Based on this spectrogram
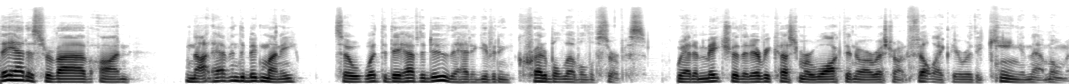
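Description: Over a quiet background, a man of medium pitch speaks very fast with an American accent and ordinary pitch variation. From US South, Charlotte, North Carolina. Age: 50s. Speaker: restaurateur and comedy club owner. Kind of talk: radio interview.

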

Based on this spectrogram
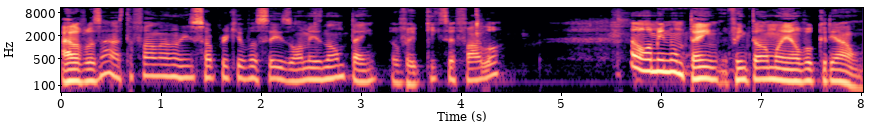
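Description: A man with a São Paulo interior accent talks fairly quickly at a fairly high pitch, with very wide pitch swings and long, frequent pauses, in a very clean recording with a silent background. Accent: Franca (São Paulo interior). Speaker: advertising and political marketing agency owner, volunteer group founder. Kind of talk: casual chat.

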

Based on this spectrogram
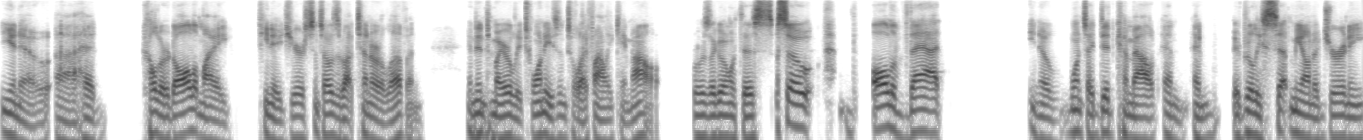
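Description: A man's plain, everyday voice with an American accent, fairly low pitch, ordinary pitch variation and a fairly quick pace, in dry, close sound with no echo and a quiet background. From Texas, Corpus Christi. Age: 60s. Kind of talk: casual chat.

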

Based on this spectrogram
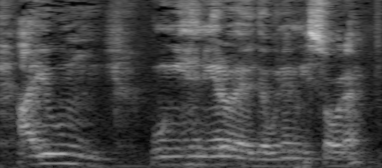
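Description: A man talks at a fairly slow pace with ordinary pitch variation. Audible room echo hangs around his voice. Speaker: podcast and radio host. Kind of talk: casual interview. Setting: studio.

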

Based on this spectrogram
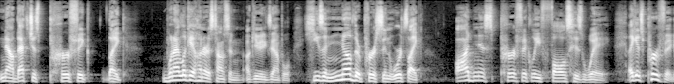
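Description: Moving at a moderate pace, a man with a fairly high pitch uses very wide pitch swings on a very clean recording with a silent background. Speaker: guest. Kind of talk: casual chat.

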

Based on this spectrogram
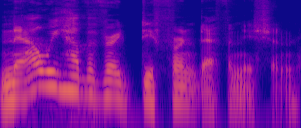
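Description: This voice carries an Australian accent. The background is silent and the recording very clean. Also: man. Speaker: podcast host and tech company executive. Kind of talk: podcast interview.

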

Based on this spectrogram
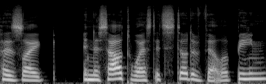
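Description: In an ordinary speaking voice, a woman talks at a moderate pace with ordinary pitch variation, the sound dry and close with no echo on a very clean recording with a silent background. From Las Vegas (moved from Los Angeles at age 4 or 5). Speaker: podcast co-host, student. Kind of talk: casual chat.

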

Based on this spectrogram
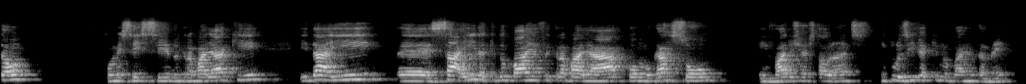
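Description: A man's high voice at a fairly slow pace, with ordinary pitch variation, big swings in loudness and audible room echo. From Pernambuco, Brazil (Carpina, Recife). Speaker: real estate agent. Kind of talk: podcast interview. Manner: animated.

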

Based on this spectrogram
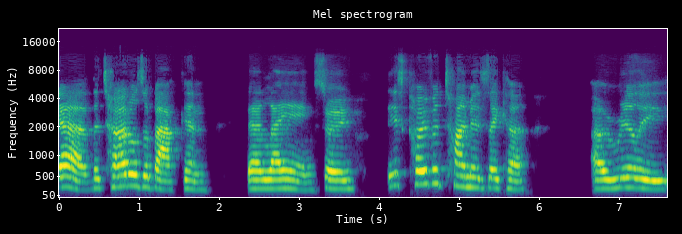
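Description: The speaker has an Australian accent and ordinary pitch variation. The pace is fairly slow. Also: woman. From Brisbane, Australia. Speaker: visual artist. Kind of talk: interview.

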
